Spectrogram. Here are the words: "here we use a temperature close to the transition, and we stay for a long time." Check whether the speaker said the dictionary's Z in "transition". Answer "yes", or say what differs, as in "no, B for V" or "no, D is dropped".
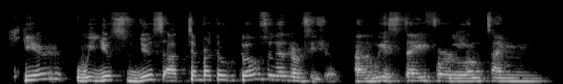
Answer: no, S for Z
